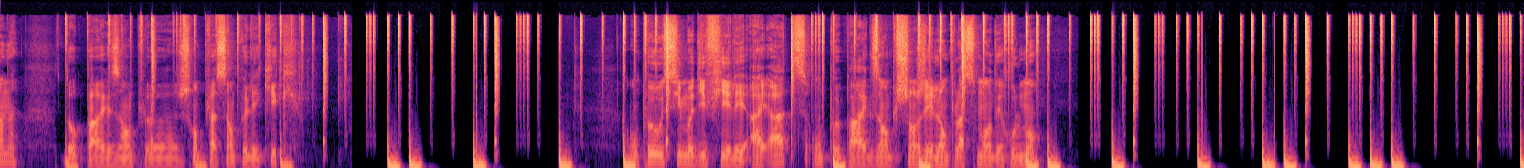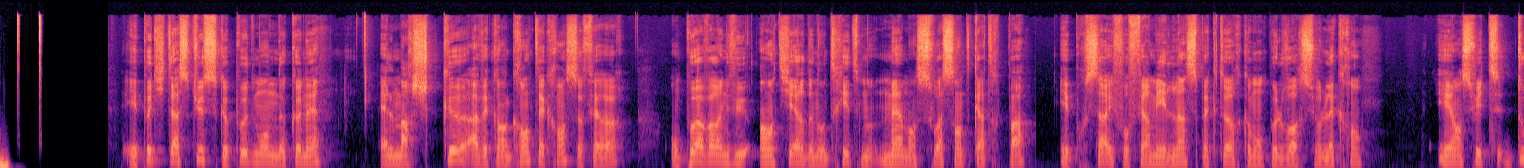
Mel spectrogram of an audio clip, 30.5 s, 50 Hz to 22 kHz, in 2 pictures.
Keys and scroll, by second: 0.6 space, 8.4 ctrl+alt+r, 15.7 space, 16.1 alt+4, 29.3 i.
